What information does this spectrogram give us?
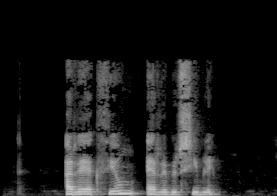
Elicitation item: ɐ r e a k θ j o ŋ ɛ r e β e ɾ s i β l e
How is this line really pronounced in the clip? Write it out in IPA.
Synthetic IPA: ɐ r e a k θ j o ŋ ɛ r e β e ɾ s i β l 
